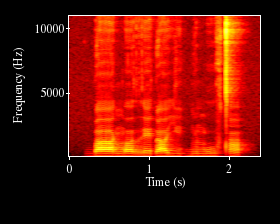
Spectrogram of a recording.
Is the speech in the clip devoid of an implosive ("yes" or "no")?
no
